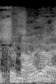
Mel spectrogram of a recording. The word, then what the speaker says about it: Shania Twain: É, não sei como é que pronuncia, se é Shania Twain. – Ah, é, Shania, é, é, Twain.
